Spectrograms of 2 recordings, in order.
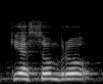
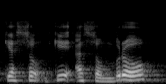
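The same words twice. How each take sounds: First: "asombro" with the stress on "SOM", said higher and louder; "asombro" stressed on the middle syllable, the mistaken reading; wrong stress. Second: "asombró" with the stress on the last "ó"; stress on final O. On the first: Teacher showing pupils the wrong stress, "asombro" stressed on the middle syllable. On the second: Teacher correcting pupils, "asombró" stressed on the final ó. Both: Shown as a demonstration. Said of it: "tiene acento en la O".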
